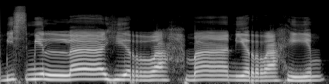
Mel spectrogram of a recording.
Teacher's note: A tapi kenapa ro dibaca tidak ra nah gitu Kenapa karena huruf ro ketika fathah harus dibaca dengan mufakhamah harus dibaca dengan keadaan yang te tebal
